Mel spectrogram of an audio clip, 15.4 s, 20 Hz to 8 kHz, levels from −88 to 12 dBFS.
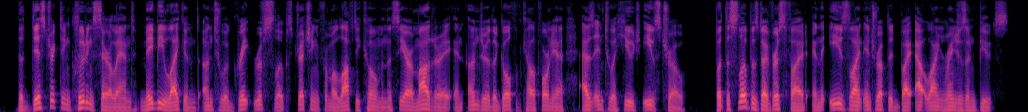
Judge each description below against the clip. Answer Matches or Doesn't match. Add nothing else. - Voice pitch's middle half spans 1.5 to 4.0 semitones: Doesn't match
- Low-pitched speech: Matches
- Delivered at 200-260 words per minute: Doesn't match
